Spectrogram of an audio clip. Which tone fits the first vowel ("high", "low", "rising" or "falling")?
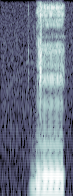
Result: high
